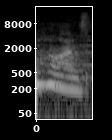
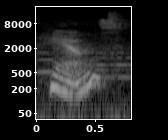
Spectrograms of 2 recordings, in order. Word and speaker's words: Hans: her husband hans oh i always call him hans but it's really it's hands that's how they pronounce it and uh hans is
